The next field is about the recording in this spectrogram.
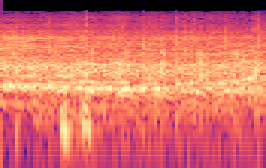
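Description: Steady crowd applause with a dense wash of clapping and a few cheers or whoops rising briefly above it, sustained at an even level throughout.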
